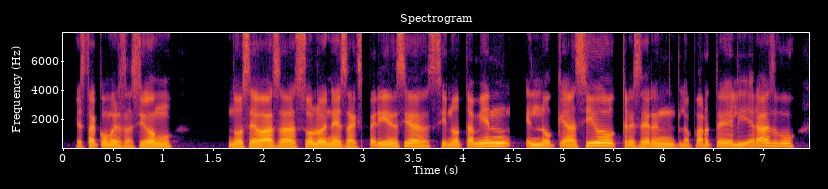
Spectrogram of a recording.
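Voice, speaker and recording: A man hosting a podcast interview, asking friendly, relaxed questions. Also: medium pitch, smooth, no room sound, studio quality. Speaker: podcast host.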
